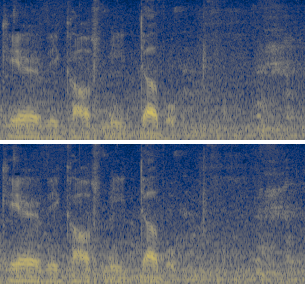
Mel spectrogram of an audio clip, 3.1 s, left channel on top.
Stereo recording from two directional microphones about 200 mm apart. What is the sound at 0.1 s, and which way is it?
Speech, 15° right (ahead or behind).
